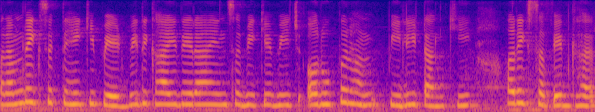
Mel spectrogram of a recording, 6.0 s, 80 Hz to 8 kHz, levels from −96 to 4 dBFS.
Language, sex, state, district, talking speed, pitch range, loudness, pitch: Hindi, female, Chhattisgarh, Korba, 250 wpm, 265-295 Hz, -24 LUFS, 280 Hz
